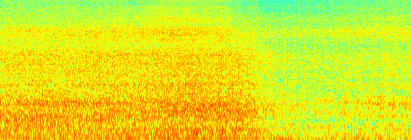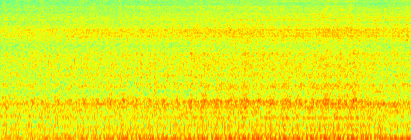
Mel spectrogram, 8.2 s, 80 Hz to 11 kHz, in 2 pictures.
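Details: All-original 1962 Chevrolet C20 3/4-ton pickup, sat over 60 years, started after fuel pump replacement using choke: settles from higher speed into steady even idle, no knocking, misfire or roughness; healthy.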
